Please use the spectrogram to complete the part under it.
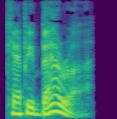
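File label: "capibara", British English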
